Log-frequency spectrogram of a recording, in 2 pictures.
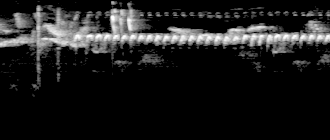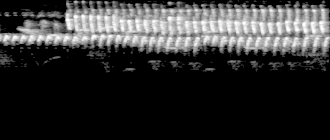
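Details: White-rumped shama: brief chips, then a long steady pulsing whistle, switching at four seconds to a higher, faster rattling trill that continues loudly.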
